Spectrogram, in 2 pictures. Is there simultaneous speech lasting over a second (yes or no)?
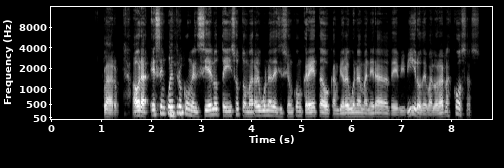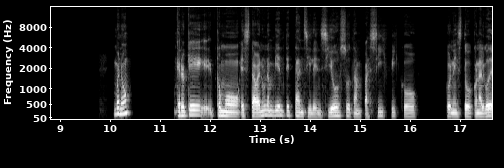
no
